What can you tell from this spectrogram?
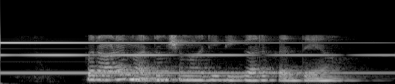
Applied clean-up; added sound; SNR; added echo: none; Musical instrument; -2 dB; reverberation time 0.8 s.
